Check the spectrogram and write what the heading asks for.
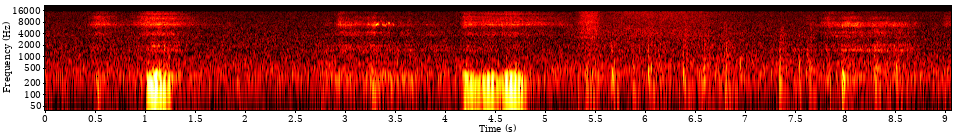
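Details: A sleeping Jack Russell terrier gives low, rattling, fluttery snores every few seconds, with soft breathing between them in a quiet room; ordinary snoring.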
